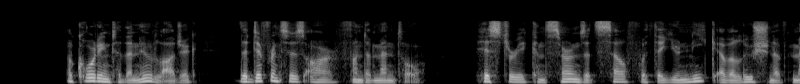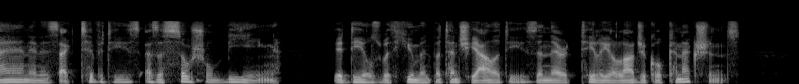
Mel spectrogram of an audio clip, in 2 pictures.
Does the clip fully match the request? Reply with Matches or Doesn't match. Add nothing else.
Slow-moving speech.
Matches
